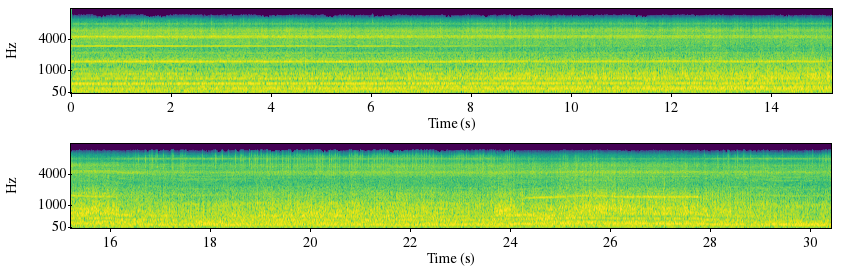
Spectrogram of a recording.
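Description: DJI Phantom quadcopter's motors and propellers whining, heard close up from the camera carried on the drone. The steady multi-tone whine drops in pitch about halfway through. It rises again for a few seconds and drops once more near the end as the throttle changes.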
